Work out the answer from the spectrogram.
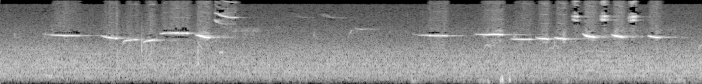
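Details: Brown scrub robin delivering two phrases of pure, slurred whistles, the second a faster run of repeated notes with high, thin twitters layered above, over a quiet background.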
